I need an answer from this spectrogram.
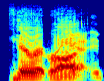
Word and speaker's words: Kakarot: fight us no not imagine you're saying carrot carrot rot there you go okay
